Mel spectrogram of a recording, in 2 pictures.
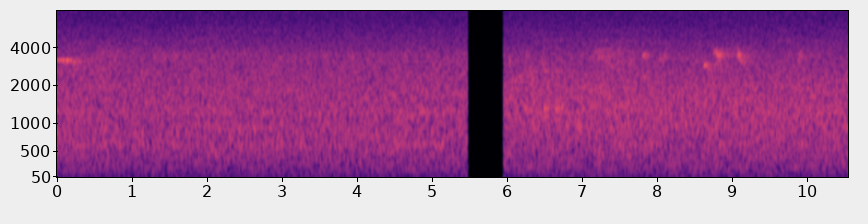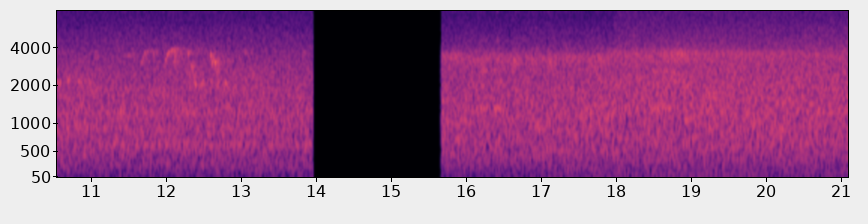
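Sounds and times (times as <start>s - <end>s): faint bird chirps: 0.0s - 0.8s, 16.1s - 16.6s
steady outdoor hiss: 0.0s - 14.0s, 15.7s - 21.0s.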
